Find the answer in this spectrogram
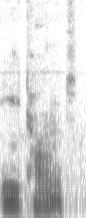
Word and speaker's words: Utahns: Yeah, Utahns. That's how you pronounce it, Utahns.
